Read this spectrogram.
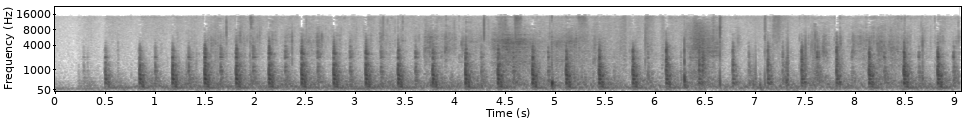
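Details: Mazda 323F BA steering rack gives sharp, hollow knocks about three times a second; cause still being sought, with the tie rod end, tie rod and boot being checked.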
